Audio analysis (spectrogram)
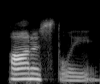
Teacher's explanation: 끝부분을 보시면요. 이 트 소리를 아예 하지 않고요.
